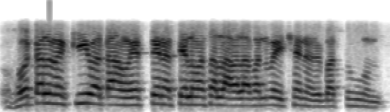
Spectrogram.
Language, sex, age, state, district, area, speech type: Maithili, male, 18-30, Bihar, Samastipur, rural, conversation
